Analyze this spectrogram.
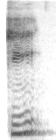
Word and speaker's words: qui: কিউ এর পরে ইউ আসলে এটা মোস্ট অফ দা কেসেস কি ইউটা সাইলেন্ট থাকে, ঠিক আছে, সাইলেন্ট থাকে। সো তাহলে কি হবে? হু এবং টি আই কে আমরা কি বলি? ই, ই, রাইট? তাহলে ই মানে রস্যিকার বলতে পারেন বাংলায়। তাহলে কি হবে? এটা কি হবে? কয় রস্যি কি। ঠিক আছে? কি সাউন্ড আসবে। কি।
